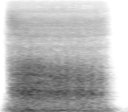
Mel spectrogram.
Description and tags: A large Monster voice created using layers at different pitches, and formant variation.
beast, beasts, creature, creatures, creepy, growl, growls, horror, monster, noises, processed, scary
